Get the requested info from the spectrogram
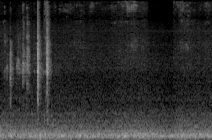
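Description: A few light clicks and clinks in the first second, then a low steady hum of room noise.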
